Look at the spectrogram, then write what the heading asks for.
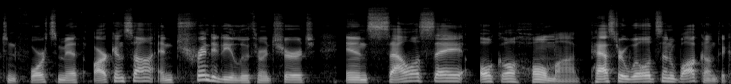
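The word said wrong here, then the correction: Sallisaw: Now, your congregation in Oklahoma, did I say that right? – It's a Trinity in Salisaw. – Salisaw. Okay, very good.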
